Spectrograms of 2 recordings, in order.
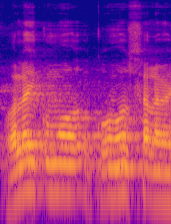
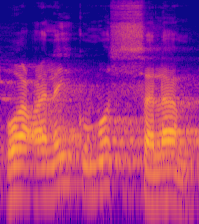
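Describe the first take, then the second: First: It ends in 'kum' directly before 'salam'. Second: An added 'us' links 'kum' to 'salam'. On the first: The speaker calls it wrong. "অনেকেই ভুল বলে থাকে" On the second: The speaker calls it right. "এর সহিটা হবে কি ওয়ালাইকুমুস সালাম"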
